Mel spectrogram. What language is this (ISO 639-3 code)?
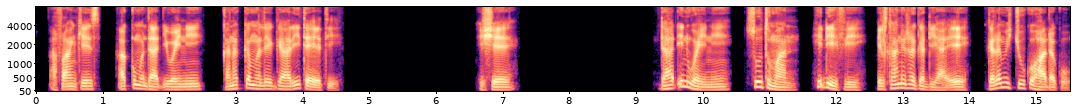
orm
